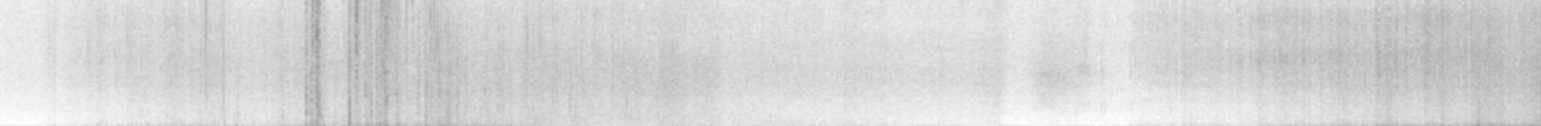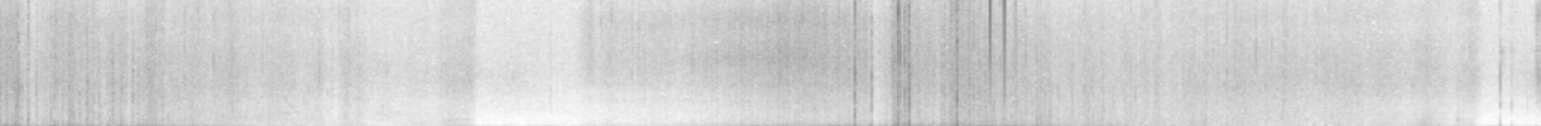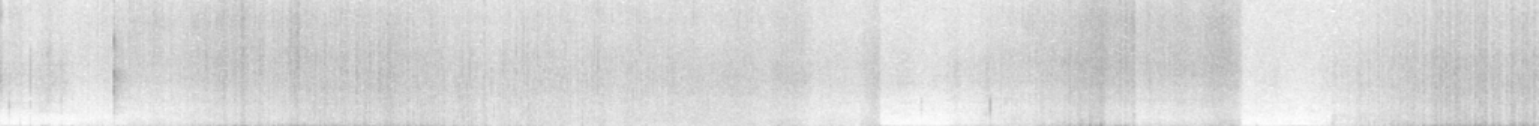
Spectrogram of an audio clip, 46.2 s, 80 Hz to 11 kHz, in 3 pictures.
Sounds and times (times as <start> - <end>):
Inside, small room: 0.0 - 46.2.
